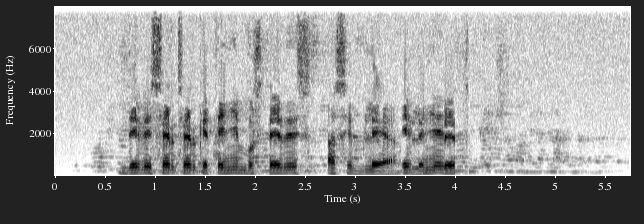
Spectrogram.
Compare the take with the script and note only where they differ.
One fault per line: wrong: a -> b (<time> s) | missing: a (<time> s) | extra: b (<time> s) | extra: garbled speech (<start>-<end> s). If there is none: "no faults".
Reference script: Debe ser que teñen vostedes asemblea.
extra: ser (1.3 s)
extra: garbled speech (3.5-4.1 s)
